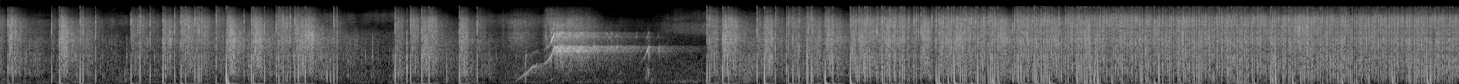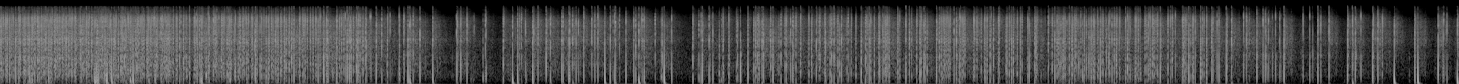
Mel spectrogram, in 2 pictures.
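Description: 'Party Hardy' fountain compound (a volcano compound of ground fountains) burning. A few sharp cracks and a short rising whistle come first. From about seven seconds in there is a continuous loud hiss of spraying sparks mixed with dense crackling, which turns patchier near the end.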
